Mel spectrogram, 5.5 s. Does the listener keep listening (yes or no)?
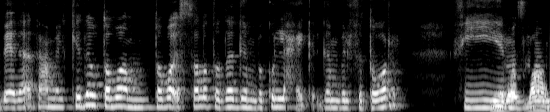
yes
